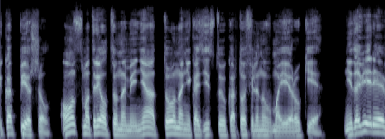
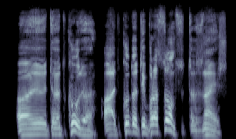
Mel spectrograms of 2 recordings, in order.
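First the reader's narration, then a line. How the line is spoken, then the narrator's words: Muttering. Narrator (Russian): пробормотал он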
